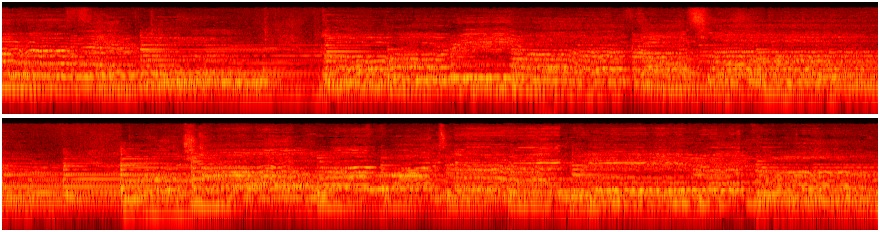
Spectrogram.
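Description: Mixed-voice church choir singing an anthem, with a short break between phrases about three seconds in.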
